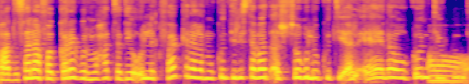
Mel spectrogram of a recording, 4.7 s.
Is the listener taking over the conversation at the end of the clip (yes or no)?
yes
